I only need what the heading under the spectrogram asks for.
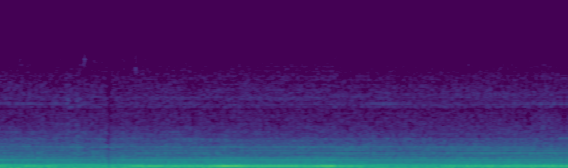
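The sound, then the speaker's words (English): Tractor engine drones steadily while powering a PTO-driven snow blower through deep snow, a dense, continuous low rumble with a faint steady hum on top and no breaks. “You can't beat a PTO. Yeah, PTO has mad power. The whole torque of the tractor and the engine.”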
